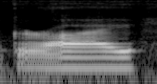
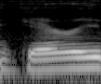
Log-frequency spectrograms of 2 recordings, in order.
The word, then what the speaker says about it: Garai: And then other cast members are Romola Garai, another actress whose name I can never say properly. I always want to say Gary, but it's Garai.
